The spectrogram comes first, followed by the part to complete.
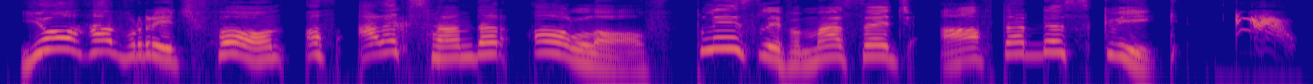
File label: Voicemail message After Squeak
